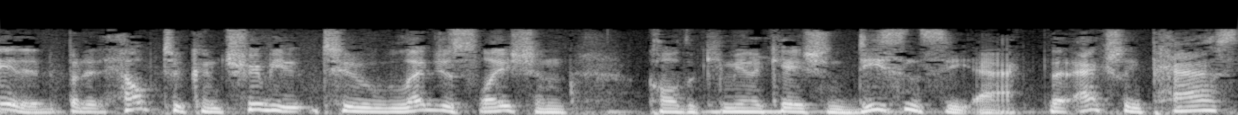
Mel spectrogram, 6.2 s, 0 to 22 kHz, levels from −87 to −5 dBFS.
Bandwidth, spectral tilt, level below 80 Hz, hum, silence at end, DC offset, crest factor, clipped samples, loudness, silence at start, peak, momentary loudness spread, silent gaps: 8 kHz; -5 dB/octave; -38 dBFS; none; 0 s; under 0.1%; 12 dB; under 0.1%; -16 LUFS; 0 s; -4 dBFS; 5 LU; none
